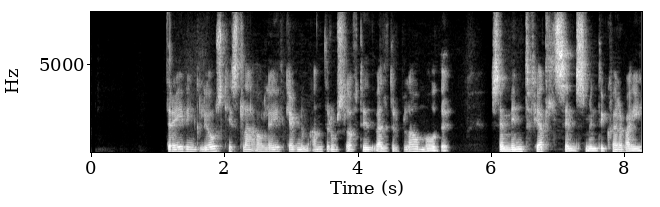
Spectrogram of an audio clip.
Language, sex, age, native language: Icelandic, male, 30-39, Icelandic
